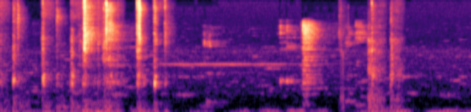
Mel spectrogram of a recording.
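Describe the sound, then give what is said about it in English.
Quick, irregular clicks of typing on a computer keyboard, fairly quiet, with bursts of keystrokes and short pauses between them, as someone types in topics. “I hear keyboards.”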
